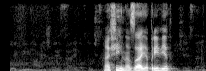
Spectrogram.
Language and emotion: Russian, positive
